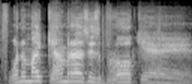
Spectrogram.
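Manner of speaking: put-on Middle Eastern accent, drawn-out, broken speech. Showing how an impression is done, for others to rate, in a Cypher voice, bit of a Middle Eastern accent. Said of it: "you have to pull out a bit of a Middle Eastern accent".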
